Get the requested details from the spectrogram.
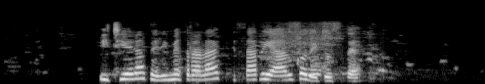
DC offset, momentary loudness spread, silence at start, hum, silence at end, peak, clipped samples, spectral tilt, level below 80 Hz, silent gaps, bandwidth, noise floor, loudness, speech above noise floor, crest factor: under 0.1%; 8 LU; 1 s; none; 1 s; 0 dBFS; under 0.1%; -4.5 dB/octave; -64 dBFS; none; 7.8 kHz; -58 dBFS; -13 LUFS; 46 dB; 14 dB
